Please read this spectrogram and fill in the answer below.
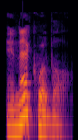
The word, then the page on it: inequable: British English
